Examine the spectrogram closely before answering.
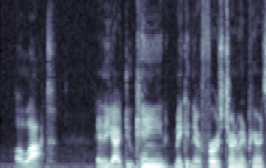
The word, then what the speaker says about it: Duquesne: It's Duquesne. The S is silent.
